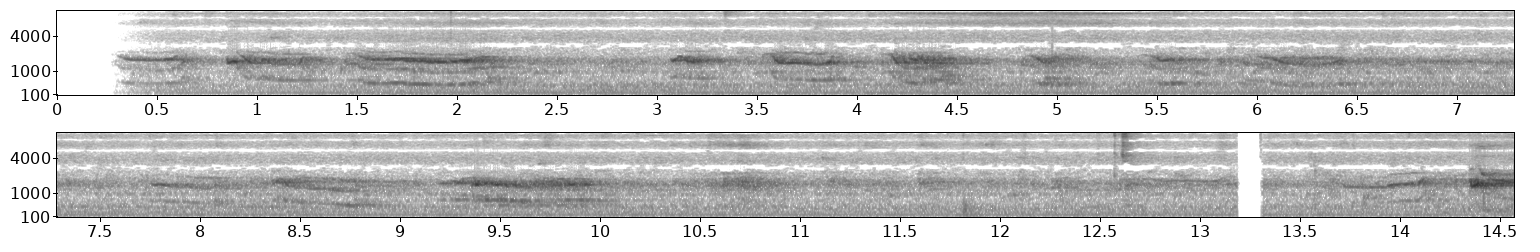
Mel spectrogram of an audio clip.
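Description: A Basenji gives a run of wavering, yodel-like barks and yelps over a low steady hum.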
